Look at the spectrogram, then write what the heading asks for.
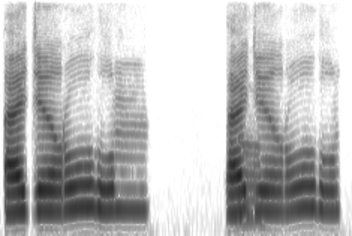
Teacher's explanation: Biarkan bibirnya tetap rapat dulu. Galirkan dulu huruf mimnya. Kelamaan enggak boleh, kecepatan juga enggak boleh. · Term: mim sukonnya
